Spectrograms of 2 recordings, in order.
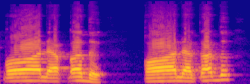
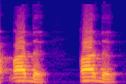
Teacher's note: یہاں پر دال ساکن ہے ہلا کر پڑھیں گے، حمزہ ساکن ہے جھٹکا دیں گے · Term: قلقلہ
